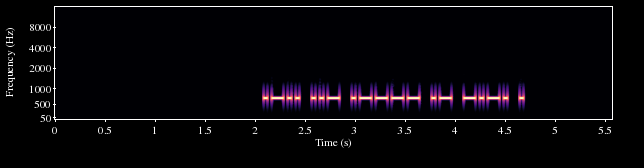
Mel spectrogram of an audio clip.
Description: Morse code, heard as a keyed tone, about 31 wpm, 700 Hz. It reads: LU1ACE
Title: DXCC-100 Call Signs - 6 Characters - 30wpm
